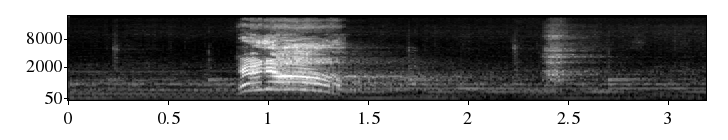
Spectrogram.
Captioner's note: exhales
